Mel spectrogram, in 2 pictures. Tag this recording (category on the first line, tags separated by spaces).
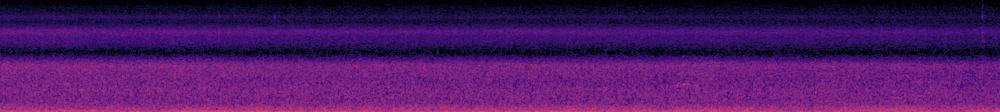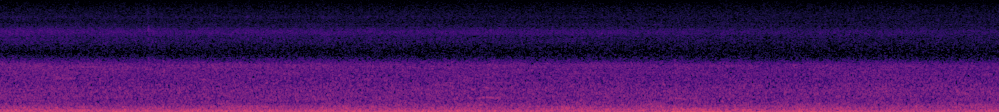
Soundscapes > Nature
weather-data sound-installation natural-soundscape raspberry-pi phenological-recording artistic-intervention Dendrophone soundscape field-recording nature alice-holt-forest data-to-sound modified-soundscape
